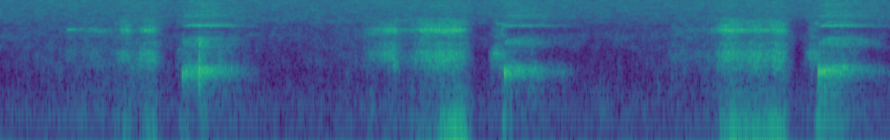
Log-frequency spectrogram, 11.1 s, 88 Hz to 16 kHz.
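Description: Snoring mixed with airy breaths and snorts, about 15 breaths a minute, irregular in strength.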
